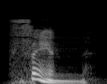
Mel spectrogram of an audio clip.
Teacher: N 的时候是舌尖前面舔起来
